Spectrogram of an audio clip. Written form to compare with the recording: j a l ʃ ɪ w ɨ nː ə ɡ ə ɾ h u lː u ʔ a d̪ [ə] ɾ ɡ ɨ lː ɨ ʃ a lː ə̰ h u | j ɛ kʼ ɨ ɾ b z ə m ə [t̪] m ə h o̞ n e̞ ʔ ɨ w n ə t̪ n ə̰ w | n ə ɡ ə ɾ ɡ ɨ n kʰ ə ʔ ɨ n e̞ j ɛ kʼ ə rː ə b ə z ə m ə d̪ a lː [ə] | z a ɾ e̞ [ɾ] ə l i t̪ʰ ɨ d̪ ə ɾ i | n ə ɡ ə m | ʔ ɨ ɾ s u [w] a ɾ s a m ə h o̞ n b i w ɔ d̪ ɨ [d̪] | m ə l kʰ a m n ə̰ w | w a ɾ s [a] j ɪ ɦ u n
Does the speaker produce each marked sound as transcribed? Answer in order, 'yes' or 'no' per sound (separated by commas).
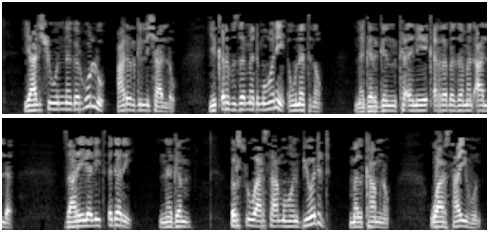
yes, no, yes, no, yes, yes, yes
